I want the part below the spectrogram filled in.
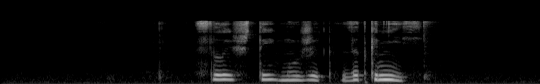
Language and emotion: Russian, angry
